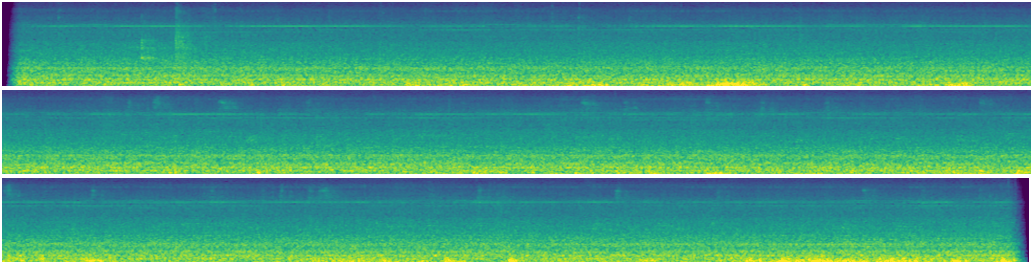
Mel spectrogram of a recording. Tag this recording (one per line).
fan
listen-to-helsinki
noise
ambience
city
